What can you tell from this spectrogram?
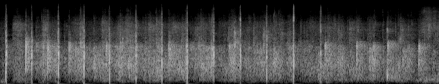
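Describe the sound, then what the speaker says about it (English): An audience at a football and religion exhibition opening applauds the panel and chair, a dense burst of close clapping with sharp individual claps standing out, steady for a few seconds. "we should welcome the panel and the chair, Kevin, with a round of applause"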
